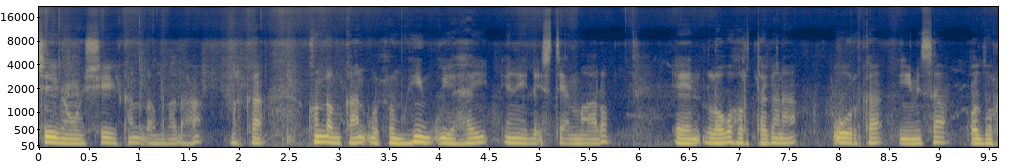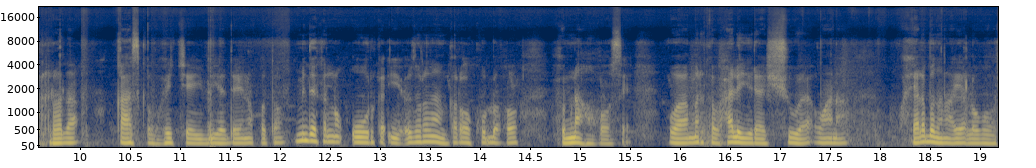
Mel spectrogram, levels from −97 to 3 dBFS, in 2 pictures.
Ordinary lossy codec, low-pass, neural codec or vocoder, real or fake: none; none; vocoder, 44.1 kHz, 128 mel bands, Pupu-Vocoder; fake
